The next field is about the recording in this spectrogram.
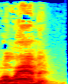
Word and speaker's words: Willamette: It's spelled W-I-L-M-E-T-T-E. No A in it. – Ah, because they pronounce different, right? Willamette. – Yeah, this one comes from the French O-U-I-L-M-E-T-T-E.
